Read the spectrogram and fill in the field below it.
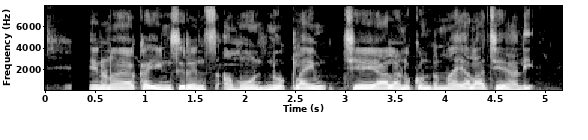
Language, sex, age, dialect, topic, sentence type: Telugu, male, 18-24, Utterandhra, banking, question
